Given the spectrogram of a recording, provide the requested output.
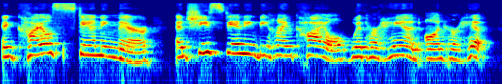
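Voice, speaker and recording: A middle-aged woman from Northern California hosts a podcast in a casual, animated chat. She talks with emphatic bursts and swears freely. Her voice is bright and sits a little high. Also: takes it slowly. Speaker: podcast host.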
